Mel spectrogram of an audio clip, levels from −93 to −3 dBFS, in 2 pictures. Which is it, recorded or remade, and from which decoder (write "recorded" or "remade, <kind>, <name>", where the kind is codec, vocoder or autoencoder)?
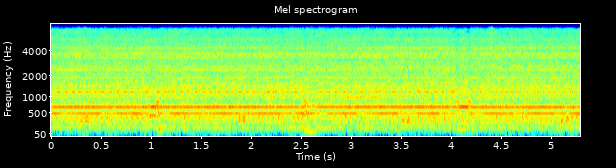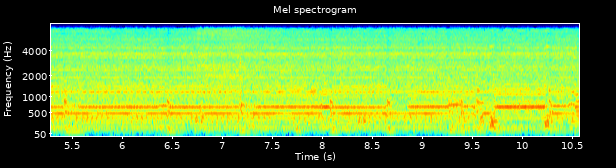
recorded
